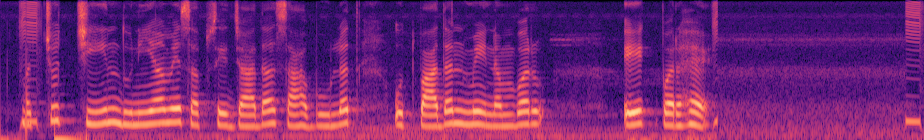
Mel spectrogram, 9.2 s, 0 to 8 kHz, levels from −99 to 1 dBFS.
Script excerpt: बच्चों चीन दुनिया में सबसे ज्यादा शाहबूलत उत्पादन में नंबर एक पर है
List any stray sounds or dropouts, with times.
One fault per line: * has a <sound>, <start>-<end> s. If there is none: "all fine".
all fine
